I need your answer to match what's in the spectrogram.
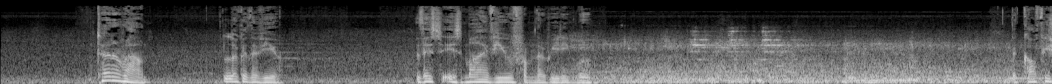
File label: Asian English Ghost walking Audio Tour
